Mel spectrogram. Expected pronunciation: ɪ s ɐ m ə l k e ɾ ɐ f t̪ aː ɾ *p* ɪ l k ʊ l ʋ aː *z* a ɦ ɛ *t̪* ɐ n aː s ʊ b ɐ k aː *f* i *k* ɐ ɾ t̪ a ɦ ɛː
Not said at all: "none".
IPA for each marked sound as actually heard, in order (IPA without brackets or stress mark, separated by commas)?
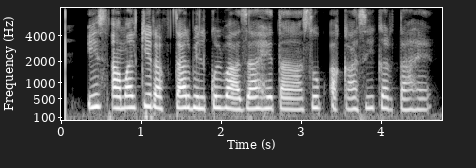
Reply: b, z, t̪, s, k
